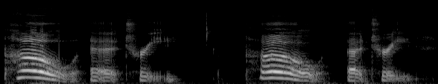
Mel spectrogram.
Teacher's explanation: the strong emphasis goes on that first syllable and the other two syllables are not as strong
